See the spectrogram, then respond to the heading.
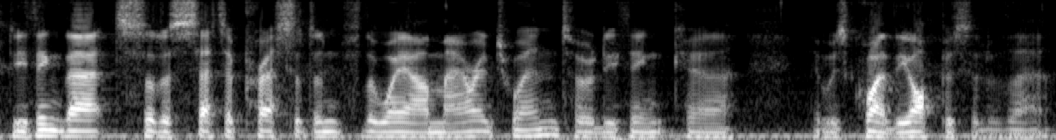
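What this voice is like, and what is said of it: British accent. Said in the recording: “bearing in mind that I am British ... my accent ... everyone had a British accent”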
